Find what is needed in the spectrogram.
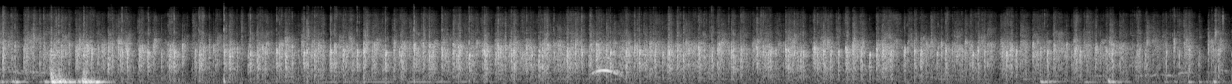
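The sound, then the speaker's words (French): Sustained applause comes from a church audience honouring people for what they have done. It is a dense, steady wash of clapping at an even loudness for about twelve seconds, with no speech over it. “Mais déjà, au vu de leur parcours, est-ce qu'on peut les honorer, les acclamer?”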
